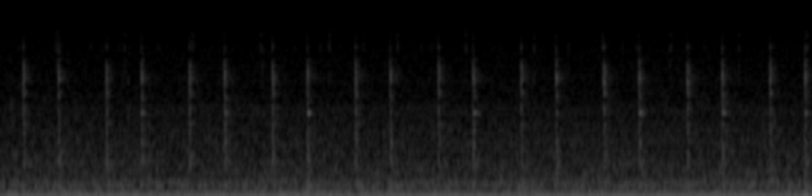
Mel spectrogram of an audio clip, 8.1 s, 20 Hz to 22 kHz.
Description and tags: ticking clock 1
Small wooden clock ticking.
clock, ticking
